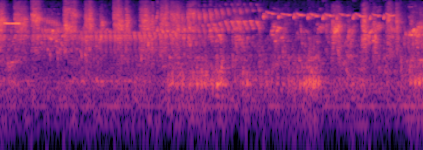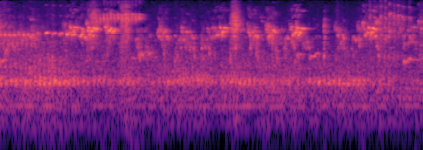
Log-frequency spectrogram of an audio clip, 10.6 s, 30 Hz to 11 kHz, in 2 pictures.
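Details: Budgerigar chatter from 10 June 2024: busy squawking and twittering, a rising rattled trill partway through, then softer warbling and scattered chirps.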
